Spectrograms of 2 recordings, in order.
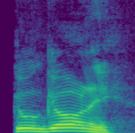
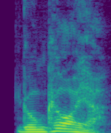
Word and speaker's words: Gungire: Or Gungari, that's it. Or something like that. Gungaya, that's pronounce it properly. It's Gungaya. That's it. It sounds very similar to gunfire, doesn't it?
